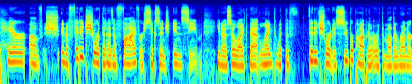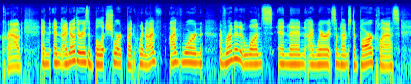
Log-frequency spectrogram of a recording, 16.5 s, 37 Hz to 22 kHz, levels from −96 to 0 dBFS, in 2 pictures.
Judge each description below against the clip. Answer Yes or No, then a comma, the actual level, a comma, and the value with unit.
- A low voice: No, medium, 175 Hz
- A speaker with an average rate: No, fast, 220 wpm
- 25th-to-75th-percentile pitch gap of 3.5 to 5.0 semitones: No, average, 2.9 semitones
